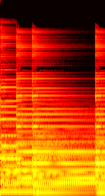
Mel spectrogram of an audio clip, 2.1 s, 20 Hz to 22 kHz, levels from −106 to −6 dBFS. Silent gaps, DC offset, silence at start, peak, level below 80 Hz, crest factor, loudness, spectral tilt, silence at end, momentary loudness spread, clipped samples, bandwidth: none; under 0.1%; 0 s; -12 dBFS; -42 dBFS; 14 dB; -28 LUFS; -5 dB/octave; 0 s; 4 LU; under 0.1%; 15.5 kHz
